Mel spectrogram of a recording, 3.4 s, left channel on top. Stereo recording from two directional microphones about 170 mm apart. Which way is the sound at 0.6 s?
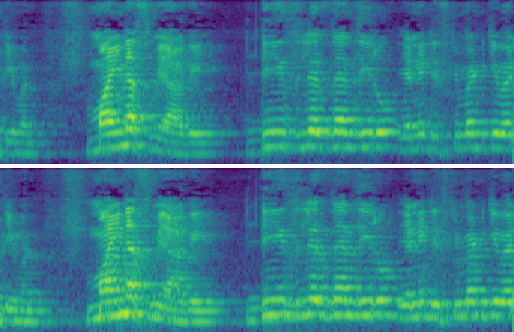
40° left (ahead or behind).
